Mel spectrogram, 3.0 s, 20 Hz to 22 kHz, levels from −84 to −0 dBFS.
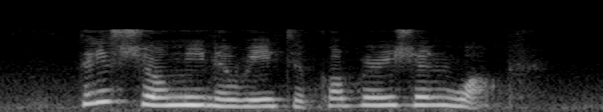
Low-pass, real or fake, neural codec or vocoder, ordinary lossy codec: none; fake; codec, 16 kHz, 1.1 kbps, Voila-Tokenizer; none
